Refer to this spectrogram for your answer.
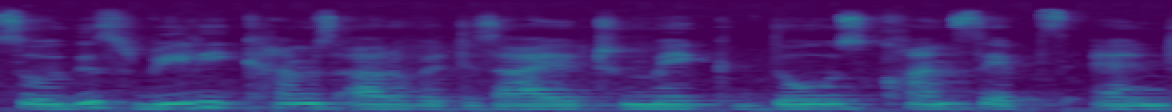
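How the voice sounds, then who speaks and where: A woman with a South African accent has a very deep, low pitch. She speaks at a fairly slow pace with ordinary pitch variation. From South Africa, Eastern Cape (former Transkei). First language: isiXhosa. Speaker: finance professional and educator. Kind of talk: interview. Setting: studio. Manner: hesitant, many filler words.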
